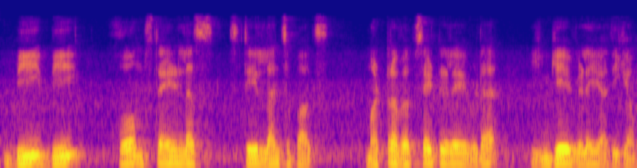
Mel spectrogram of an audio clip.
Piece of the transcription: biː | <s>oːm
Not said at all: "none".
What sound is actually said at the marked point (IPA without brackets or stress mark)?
h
